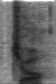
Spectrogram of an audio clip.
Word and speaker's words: cho: Et là, l'exemple que je prends, c'est le verbe cha, C-H, se prononce ch, cha, qui veut dire donner,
